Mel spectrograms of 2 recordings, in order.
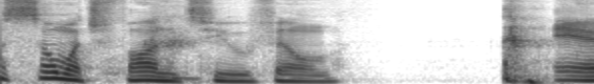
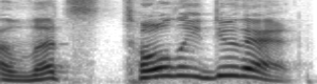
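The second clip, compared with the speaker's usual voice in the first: drawn-out, higher fake agreement; sarcastic; 7 semitones higher, 4 dB louder, slower than usual. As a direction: agree in an obviously insincere way. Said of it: "we are absolutely not doing that".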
